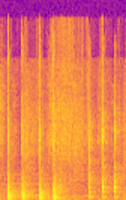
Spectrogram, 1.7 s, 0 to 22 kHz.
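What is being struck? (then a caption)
Exercise bike steering column, iron. Knuckles knock eight times on the iron neck (steering column) of a Xiaomi Yesoul C1H exercise bike during unboxing, as if checking a used car. Four firmer knocks are followed by four softer ones. Each gives a short, dull, mid-pitched tap that dies out almost at once.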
